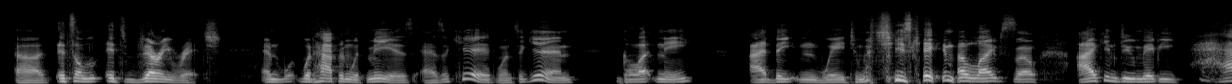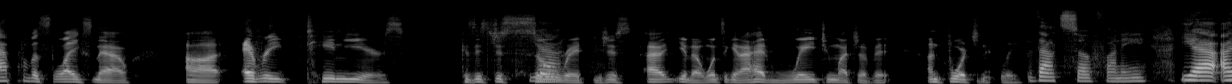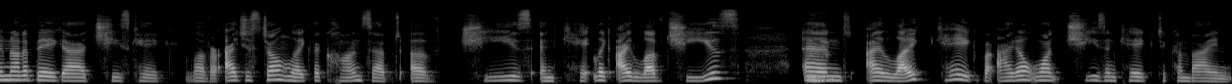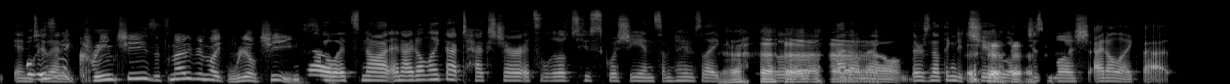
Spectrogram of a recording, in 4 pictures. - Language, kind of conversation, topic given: English, unstructured, What food-related memory makes you smile?
- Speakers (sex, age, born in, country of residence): female, 35-39, United States, United States; male, 55-59, United States, United States
- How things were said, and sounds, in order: laughing while speaking: "cheesecake in my life"; laugh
